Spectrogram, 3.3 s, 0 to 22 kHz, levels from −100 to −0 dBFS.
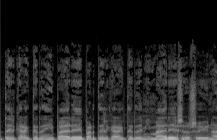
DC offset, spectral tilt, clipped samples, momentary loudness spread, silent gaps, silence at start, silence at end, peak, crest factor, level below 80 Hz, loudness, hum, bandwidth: under 0.1%; -6.5 dB/octave; under 0.1%; 8 LU; none; 0 s; 0 s; -22 dBFS; 18 dB; -74 dBFS; -40 LUFS; none; 15 kHz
